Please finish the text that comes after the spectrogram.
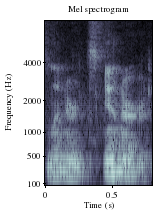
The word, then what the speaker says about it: Lynyrd Skynyrd: first learn skinner album pronounced leonard skynyrd and it's the swampy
